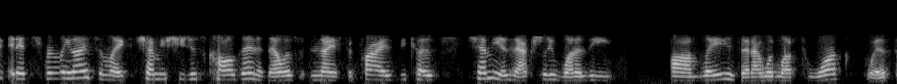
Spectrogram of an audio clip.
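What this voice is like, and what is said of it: Boston accent. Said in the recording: “I do have that Boston accent”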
